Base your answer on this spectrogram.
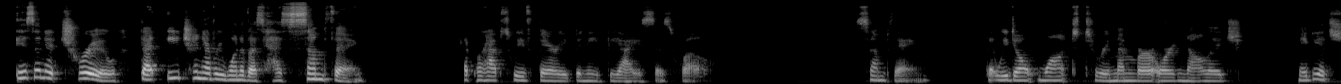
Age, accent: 30-49, American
